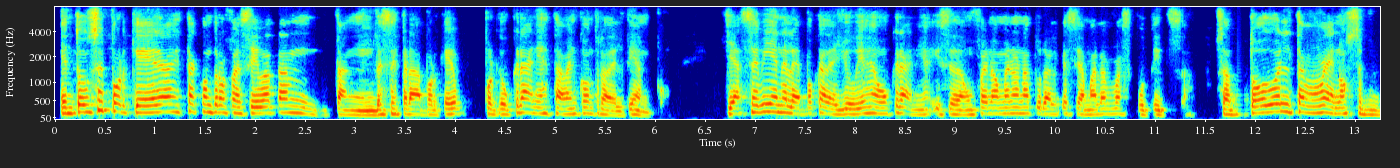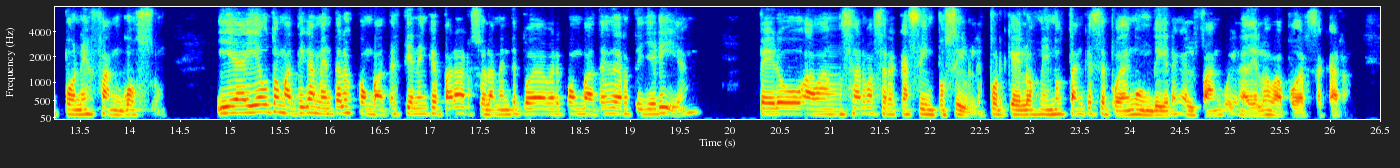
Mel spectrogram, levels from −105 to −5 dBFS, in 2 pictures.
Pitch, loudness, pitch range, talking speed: 150 Hz, -27 LUFS, 135-170 Hz, 190 wpm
